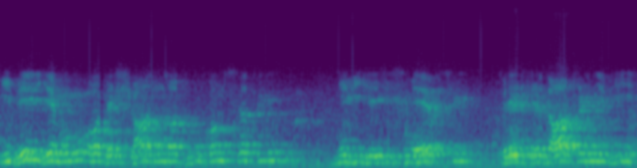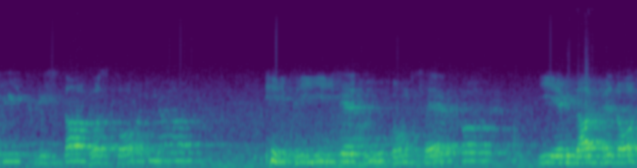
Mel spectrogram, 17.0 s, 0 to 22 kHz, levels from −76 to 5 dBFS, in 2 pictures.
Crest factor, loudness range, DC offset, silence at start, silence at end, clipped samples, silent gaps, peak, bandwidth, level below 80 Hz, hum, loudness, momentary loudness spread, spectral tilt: 18 dB; 4 LU; 0.6%; 0 s; 0 s; under 0.1%; none; -2 dBFS; 10.5 kHz; -44 dBFS; none; -21 LUFS; 13 LU; -9 dB/octave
